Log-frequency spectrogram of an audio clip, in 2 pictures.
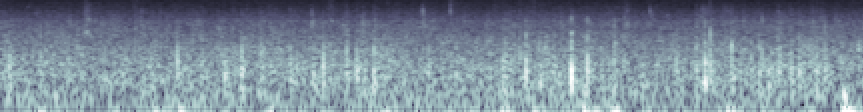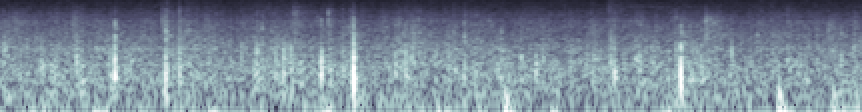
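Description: Steady rain falling, with large drops striking hard surfaces close by as sharp, separate taps, most frequent through the middle.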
